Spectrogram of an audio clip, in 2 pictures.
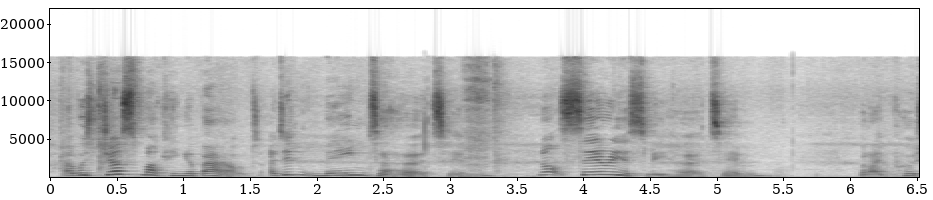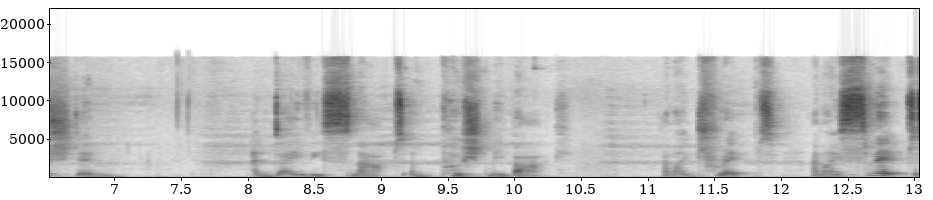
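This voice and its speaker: A female teacher reading a children's story aloud, with expressive delivery and dramatic pauses. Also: medium pitch, a little hiss or hum, rough recording.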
